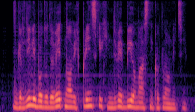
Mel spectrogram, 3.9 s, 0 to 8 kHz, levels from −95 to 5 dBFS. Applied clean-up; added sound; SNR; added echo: neural separator model SepFormer DNS4.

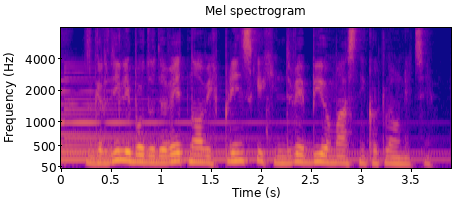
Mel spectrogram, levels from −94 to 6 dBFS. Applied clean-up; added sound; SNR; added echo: none; Electric guitar / Strum; 12 dB; none.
